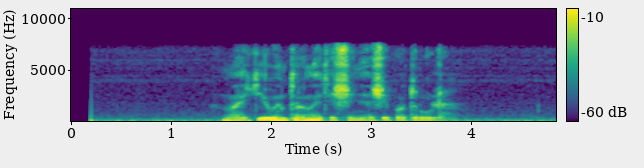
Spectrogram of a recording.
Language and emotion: Russian, neutral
